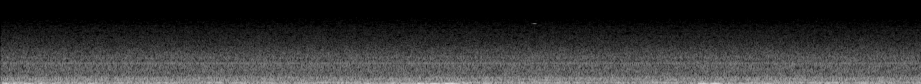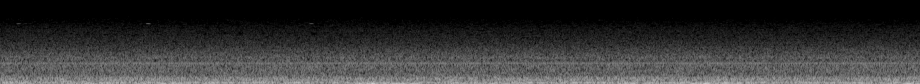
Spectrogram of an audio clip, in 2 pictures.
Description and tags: Industrial ventilation at hydroelectric plant
ambience, Fan, field-recording, Industrial, noise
